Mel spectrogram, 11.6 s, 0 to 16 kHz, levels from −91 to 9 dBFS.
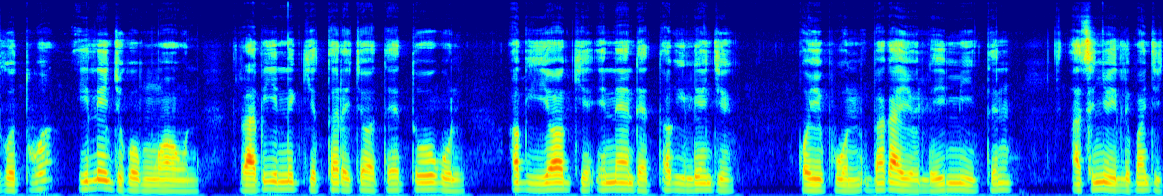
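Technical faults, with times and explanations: No technical faults can be heard anywhere in this recording.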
